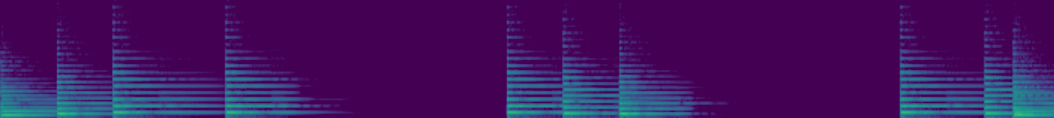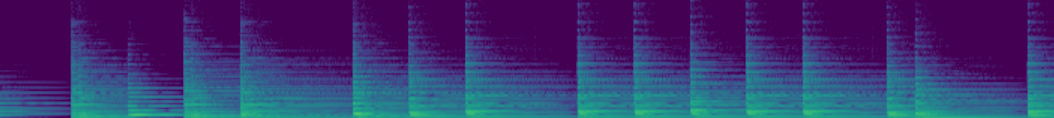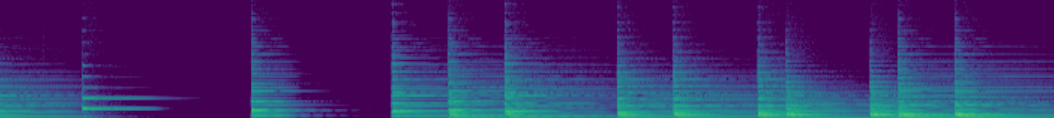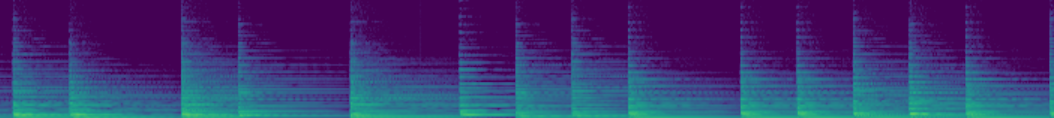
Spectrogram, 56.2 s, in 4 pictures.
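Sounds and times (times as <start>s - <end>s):
piano harmony: 0.0s - 4.0s, 6.8s - 9.1s, 12.0s - 30.1s, 31.5s - 32.2s, 33.4s - 56.2s.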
